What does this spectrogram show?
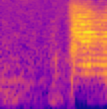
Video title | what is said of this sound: Gold mine in Bendigo, Australia. ඕස්ට්‍රේලියාවේ බෙන්ඩිගෝ හි රන් ආකරය.. | really strong like a bell means this part is really stable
